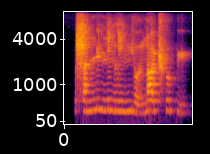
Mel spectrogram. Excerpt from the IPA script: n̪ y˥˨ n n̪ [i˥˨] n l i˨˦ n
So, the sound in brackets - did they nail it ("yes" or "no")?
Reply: yes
